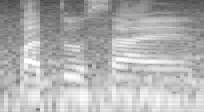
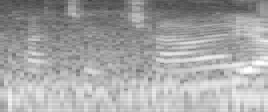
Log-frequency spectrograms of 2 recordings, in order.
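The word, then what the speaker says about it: Patuxai: In Laos, what do you say? We call Patusai. Patusai. Patusai mean the Victoria Gate. I didn't know if it was Patuchai.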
